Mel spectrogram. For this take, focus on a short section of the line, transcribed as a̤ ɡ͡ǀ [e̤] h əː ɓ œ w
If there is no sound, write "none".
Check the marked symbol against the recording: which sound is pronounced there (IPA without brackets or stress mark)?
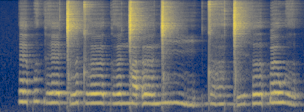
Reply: e̤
